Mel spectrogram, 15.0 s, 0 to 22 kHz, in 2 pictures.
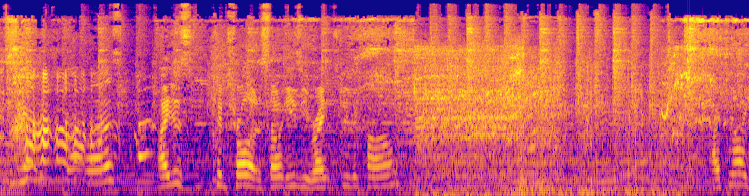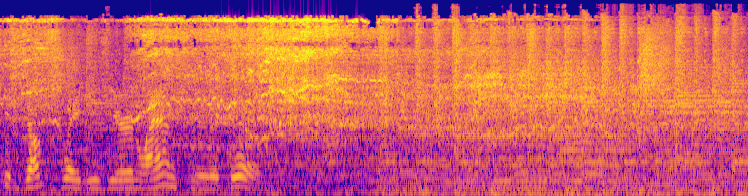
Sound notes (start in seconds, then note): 0.0 laughing; 4.1 tires whirring; 4.1 upbeat music; 9.9 tires whirring; 11.5 upbeat music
